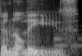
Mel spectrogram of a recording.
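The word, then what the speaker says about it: Annalise: my daughter's name is annalize pronounce in Elise and someone told me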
